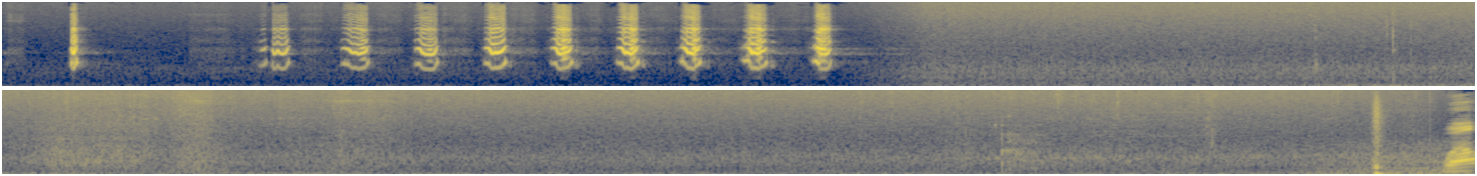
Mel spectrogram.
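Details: During a public-land turkey hunt in Nebraska, with hens and gobblers in a group below, a Wild Turkey gives about eight evenly paced, harsh yelps in three seconds, then wind and rustling follow; finding: turkey.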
